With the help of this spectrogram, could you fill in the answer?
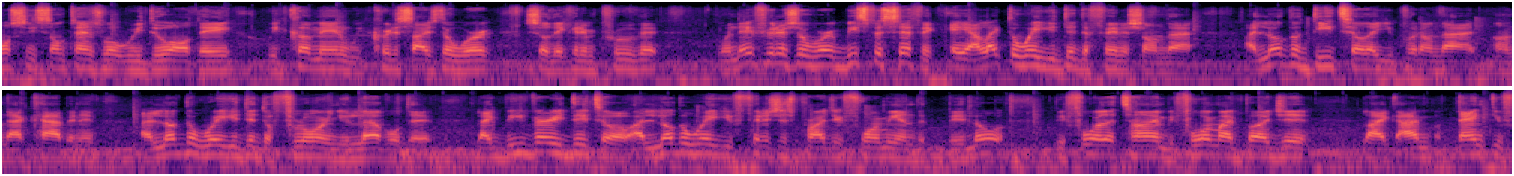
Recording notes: This week I’m back behind the wheel trying to put together my blog while I am driving around town for work. Basically I am "Blogging While Driving" once again.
